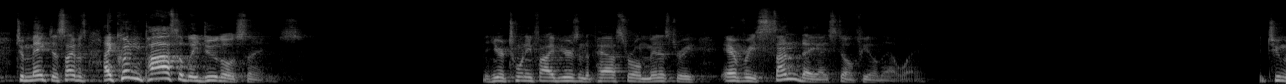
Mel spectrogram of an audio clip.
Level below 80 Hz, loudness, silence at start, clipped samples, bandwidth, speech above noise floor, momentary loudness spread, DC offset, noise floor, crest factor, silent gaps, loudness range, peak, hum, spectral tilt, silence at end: -82 dBFS; -29 LUFS; 0 s; under 0.1%; 14.5 kHz; 60 dB; 21 LU; under 0.1%; -89 dBFS; 22 dB; 10.82-12.60 s; 13 LU; -10 dBFS; none; -5 dB/octave; 0 s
